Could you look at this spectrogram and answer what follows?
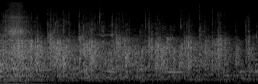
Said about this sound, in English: Y'all giving me golf claps now because we're not third person anymore.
